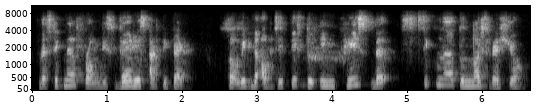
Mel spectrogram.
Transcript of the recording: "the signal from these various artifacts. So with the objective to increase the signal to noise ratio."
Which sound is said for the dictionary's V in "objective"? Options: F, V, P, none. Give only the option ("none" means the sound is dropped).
F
